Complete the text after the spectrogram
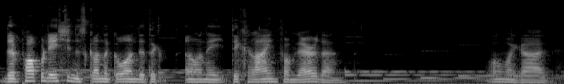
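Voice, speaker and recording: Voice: mid-range voice, normal speed. A let's play streamer reading a visual novel aloud, stumbling and repeating phrases, with murmured asides. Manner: rereads lines after stumbles, murmured reactions between read passages. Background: game music.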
